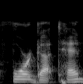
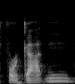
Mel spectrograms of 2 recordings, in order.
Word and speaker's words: Forgotten: So I would always call it Forgot 10, but it's Forgotten, right?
